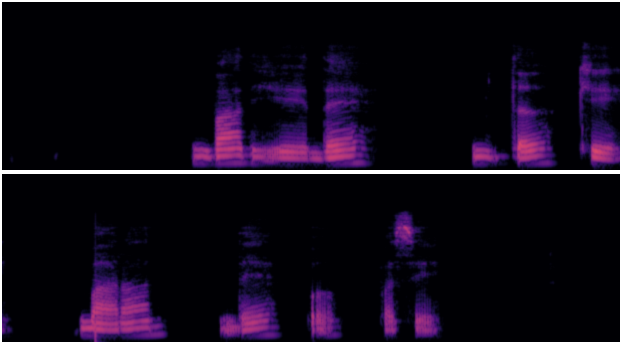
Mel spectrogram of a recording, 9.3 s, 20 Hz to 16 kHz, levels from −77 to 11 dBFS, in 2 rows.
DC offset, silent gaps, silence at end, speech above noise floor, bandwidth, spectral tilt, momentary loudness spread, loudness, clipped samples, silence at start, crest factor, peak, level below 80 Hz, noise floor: under 0.1%; 2.83-3.52 s, 4.18-4.32 s, 4.72-5.17 s, 5.89-6.27 s, 6.75-6.92 s, 7.21-7.46 s; 1.35 s; over 56 dB; 7.6 kHz; -3.5 dB/octave; 12 LU; -35 LUFS; under 0.1%; 1.45 s; 22 dB; -16 dBFS; -74 dBFS; under -90 dBFS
